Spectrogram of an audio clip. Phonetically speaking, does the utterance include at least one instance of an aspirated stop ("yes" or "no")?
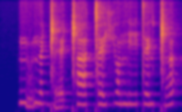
no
